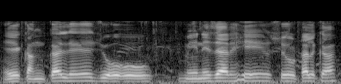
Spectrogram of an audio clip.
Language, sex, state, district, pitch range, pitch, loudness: Hindi, male, Madhya Pradesh, Bhopal, 140-155 Hz, 150 Hz, -16 LUFS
